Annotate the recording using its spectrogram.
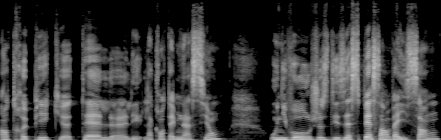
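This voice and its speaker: On a very clean recording with a silent background, a woman speaks with a Quebec accent. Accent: Québécois French. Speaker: biology professor. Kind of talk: public lecture.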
